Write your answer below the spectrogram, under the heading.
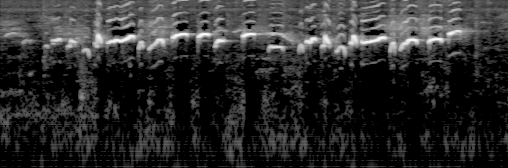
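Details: Loud song of a Javan grey-throated white-eye (opior jawa): a continuous, fast chain of high, sweet whistled notes, some slurred up or down, strung together for about four seconds without pause, clean and close.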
